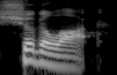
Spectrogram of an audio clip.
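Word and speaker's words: Shuqualak: Sorry, I mispronounced it the first time. It's Shukalac.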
